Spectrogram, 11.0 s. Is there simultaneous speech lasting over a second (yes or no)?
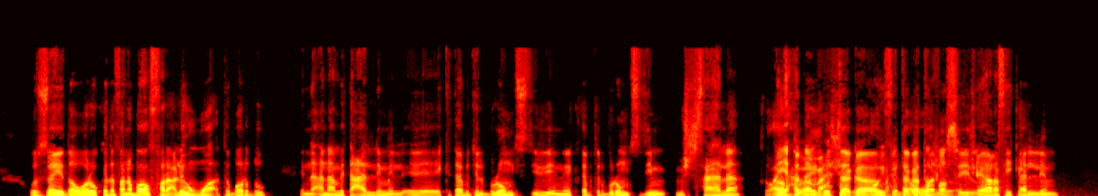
yes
